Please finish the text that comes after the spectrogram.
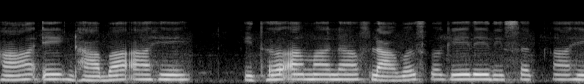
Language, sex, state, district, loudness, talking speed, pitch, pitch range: Marathi, female, Maharashtra, Gondia, -15 LUFS, 105 wpm, 225 Hz, 210-230 Hz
